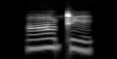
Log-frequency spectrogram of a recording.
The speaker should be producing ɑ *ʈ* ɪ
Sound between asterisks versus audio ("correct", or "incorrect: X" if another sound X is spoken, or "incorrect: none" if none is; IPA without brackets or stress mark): correct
